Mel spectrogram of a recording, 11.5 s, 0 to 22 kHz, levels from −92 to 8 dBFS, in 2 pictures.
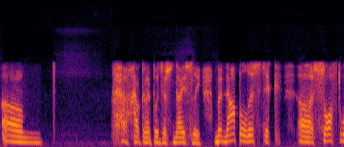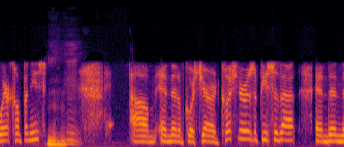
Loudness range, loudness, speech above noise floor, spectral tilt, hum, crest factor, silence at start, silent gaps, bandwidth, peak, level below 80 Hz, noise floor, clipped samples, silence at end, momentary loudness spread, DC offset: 2 LU; -19 LUFS; 39 dB; -7.5 dB/octave; none; 14 dB; 0 s; none; 7 kHz; -6 dBFS; -40 dBFS; -57 dBFS; under 0.1%; 0 s; 10 LU; under 0.1%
